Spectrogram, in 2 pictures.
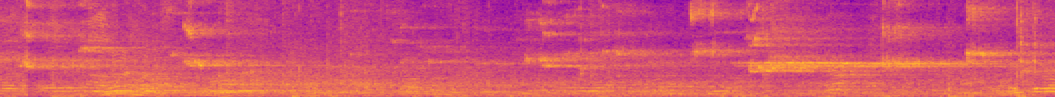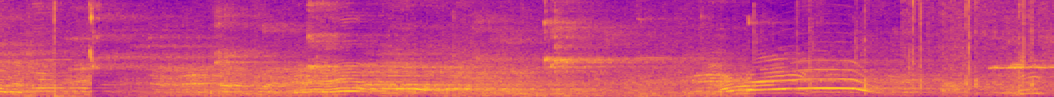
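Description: Basketball game in a large gym: sneakers squeaking on the hardwood floor and a basketball bouncing, under players' and spectators' shouts that echo around the hall. A cluster of sharp squeaks comes near the end.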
